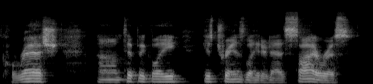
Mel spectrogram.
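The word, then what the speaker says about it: כורש: a Strong's Concordance the word here cores or pronounced koresh typically is translated as Cyrus throughout the Bible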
